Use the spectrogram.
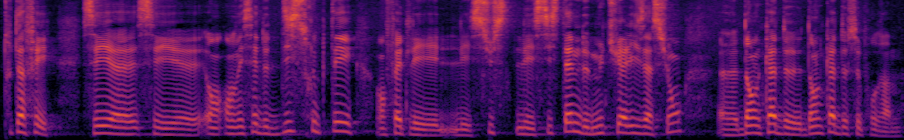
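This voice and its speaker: A man's voice: mid-range voice, animated, normal speed, darkish tone. A man presenting a programme in an interview, formal and explanatory, often going through points as lists. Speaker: programme coordinator being interviewed.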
